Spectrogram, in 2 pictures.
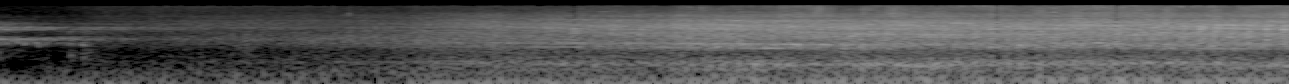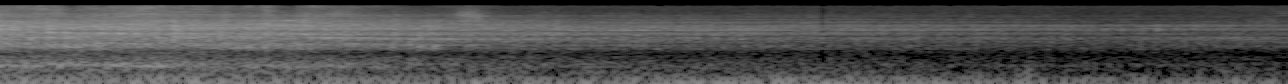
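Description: Double-deck electric passenger train passing on the line. The rumble and wheel noise swell about two seconds in, are loudest in the middle, then slowly fade as the train runs off into the distance.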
